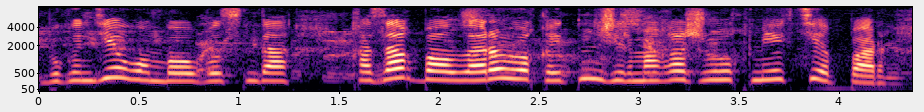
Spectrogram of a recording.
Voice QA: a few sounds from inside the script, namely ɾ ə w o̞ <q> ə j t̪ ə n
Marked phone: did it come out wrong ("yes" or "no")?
no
